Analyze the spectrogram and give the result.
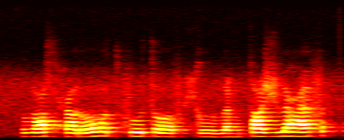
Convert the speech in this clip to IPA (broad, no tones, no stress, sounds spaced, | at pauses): ð ɔ sˤ ħ ɔ ɾ ɔː t f o t ɔː f ç oː ð o ɲ tˤ ʉ ʒ ɯ ʕ a f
